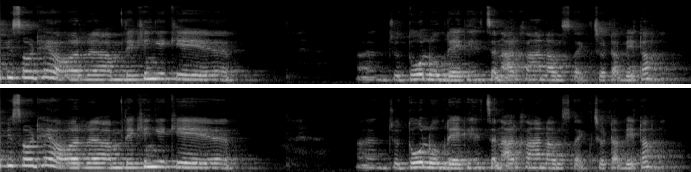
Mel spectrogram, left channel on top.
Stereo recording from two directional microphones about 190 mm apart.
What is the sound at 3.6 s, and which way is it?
A woman's voice, 15° right (ahead or behind).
